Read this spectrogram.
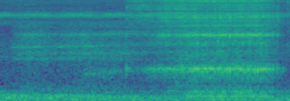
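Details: One brief, loud, rough snore with a rising buzzing tone on inhalation from a sleeping man; onlookers joke he took Xanax; snoring.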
